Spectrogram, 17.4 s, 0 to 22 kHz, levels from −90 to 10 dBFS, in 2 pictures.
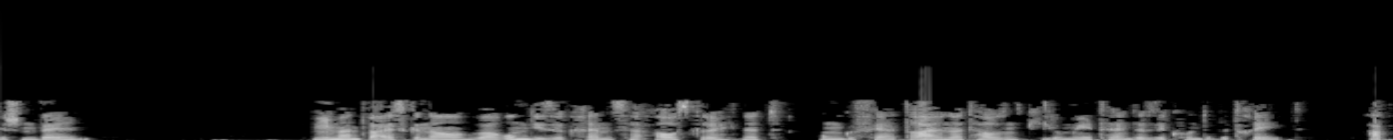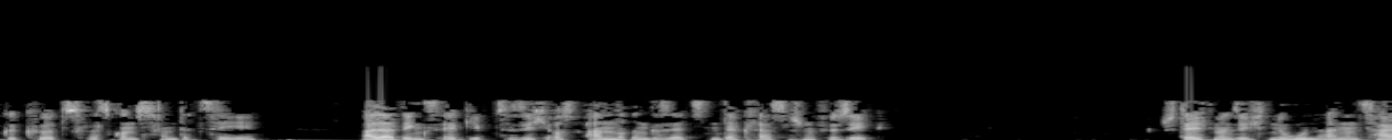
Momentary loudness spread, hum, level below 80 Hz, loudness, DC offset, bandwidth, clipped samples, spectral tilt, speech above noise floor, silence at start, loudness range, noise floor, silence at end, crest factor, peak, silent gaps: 10 LU; none; -46 dBFS; -18 LUFS; under 0.1%; 6.6 kHz; under 0.1%; -5 dB/octave; 42 dB; 0 s; 4 LU; -60 dBFS; 0 s; 20 dB; 0 dBFS; 0.97-1.13 s, 14.48-14.71 s, 15.18-15.40 s, 15.55-15.60 s, 15.66-15.76 s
